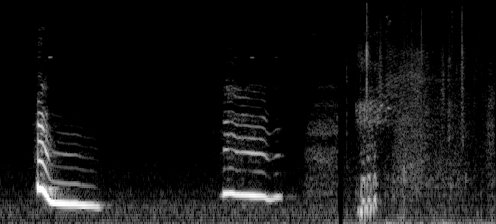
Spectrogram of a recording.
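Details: Dog whining and crying: a high whine that drops steeply and trails off, a pause, then a flatter whine of about half a second, followed by faint scuffling noise.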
